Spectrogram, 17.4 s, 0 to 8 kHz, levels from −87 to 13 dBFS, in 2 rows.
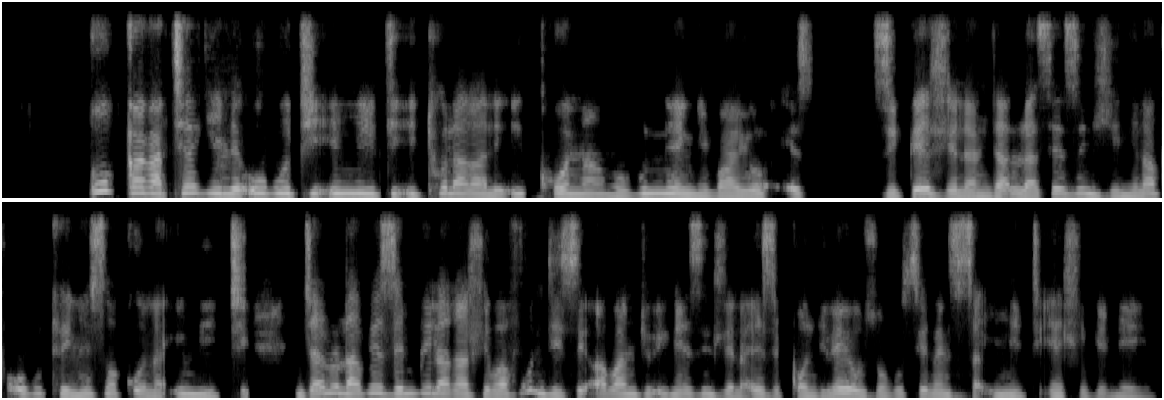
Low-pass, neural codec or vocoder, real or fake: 7.2 kHz; codec, 44.1 kHz, 2.6 kbps, SNAC; fake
